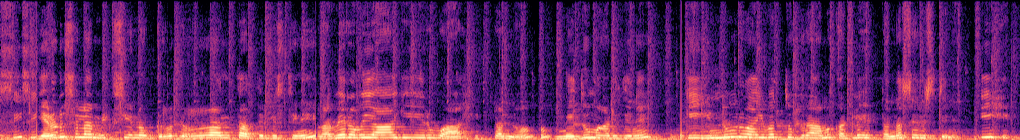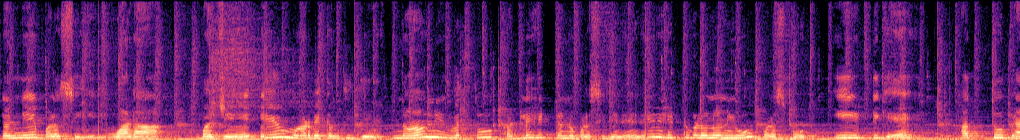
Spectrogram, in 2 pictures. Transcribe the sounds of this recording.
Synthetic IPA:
sisiɛɾɐɽusɐlɐmiksjɐnːuɡɾɐɡɾɐɾɐːnt̪ɐt̪iɾiɡist̪iːniɾɐʋɛɾɐʋɐjaːɡiːɾuʋɐhiʈːɐnːumed̪umaːɽid̪eːniɐɐkːeinːuːɾuɐjʋɐt̪ːuɡɾaːmɐkɐɖleɦiʈːɐnːuse̞ːɾist̪iːni | iːhiʈːɐnːeːbɐɭɐsiʋɐɽɐ | bɐd͡ʒeeːumaːɽɐbeːkɐnt̪ɐid̪ːeːninaːʋuniʋɐt̪ːukɐɖleɦiʈːɐnːubɐɭɐsid̪eːniːneɾuɦiʈːuɡɐɭɐnːuniːʋubɐɭɐsboːud̪u | iːiʈːiɡe̞ | hɐt̪ːub

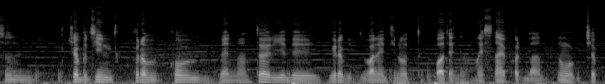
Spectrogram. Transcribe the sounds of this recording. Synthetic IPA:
sunt̪t͡ʃe̞lput̪sinkɾokovenant̪ərʲjed̪eɡɾəbit̪valent̪inot̪pːat̪enemajsnajpərd̪anuməpet͡ʃep̚

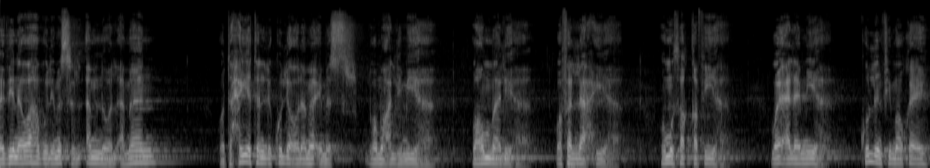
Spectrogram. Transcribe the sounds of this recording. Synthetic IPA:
ʔalːaðiːnawaɦabuːlɪmɪsɾɪlʔamnwɪlʔa̰maːn | wɪt̪aħɪjːalɪkʊlːʕʊlamaːʔmɪsɾwɪmʊʕalːɪmiːha | wɪʕʊmːaːlɪhawɪfalːaːħiːha̰ | wɪmʊθɑqːɑfiːha | wɪʔɪʕlaːmiːhakʊlːɪnfiːmawqɪʕɪ

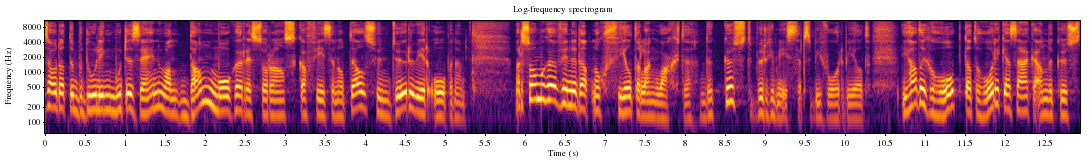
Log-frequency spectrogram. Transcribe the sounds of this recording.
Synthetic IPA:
zʌwdɑt̚dəbədulɪŋmutənzɛjnʋɑnt̚dɑnmoːɣərɛstoɾɑ̃ːskɑfeːsɛnɦotɛlˠsɦɵndøːɾəʋɪːroːpənənmaːrsɔməɣəvɪndədɑtnɔxv̥eːlˠtəlɑŋʋɑxtədəkʏstbɵrɣəmḛːjstə̰rzbɛjvoːrbeːlˠtd̥iɦɑdəɣəɦoːp̚t̚dɑt̚dəɦoːɾikazaːkəna̰ːndəkɵst

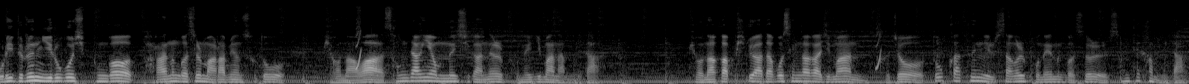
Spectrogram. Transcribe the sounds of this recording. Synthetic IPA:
uɾidɯɾɯniɾɯɡoɕʰi̥pʰɯnɡʌt̚paɾanɯnɡʌsʰɯɭmaɾɦamjʌnsʰʌdo | pjʌnwawasʰʌŋd͡ʑaŋiʌmnɯnɕʰiɡanɯɭpone̞ɡimanɦamɲida̰ | pjʌnwaɡapʰiɾjoɦadaɡosʰe̞ŋɡakʰad͡ʑimankʌd͡ʑʌt͈ok͈atʰɯniɭs͈aŋɯɭpone̞nɯnɡʌsʰɯɭsʰʌntʰe̞kʰamɲida̰

